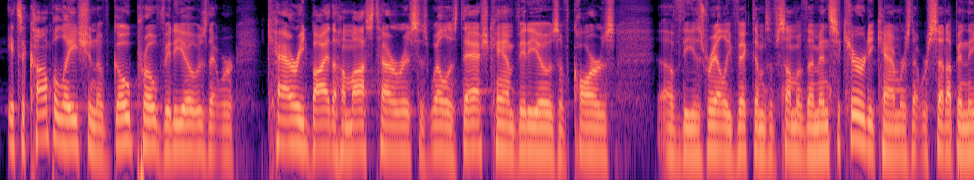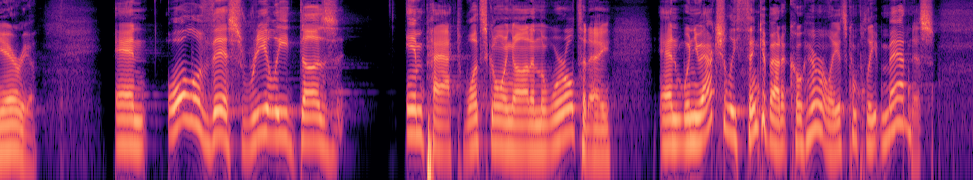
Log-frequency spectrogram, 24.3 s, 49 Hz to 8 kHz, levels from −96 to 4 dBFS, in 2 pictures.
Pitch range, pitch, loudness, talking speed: 110-145 Hz, 120 Hz, -17 LUFS, 160 wpm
